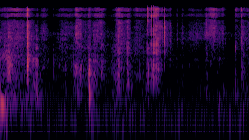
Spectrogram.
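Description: Faint rustling and light scuffs of a folded paper pocket being handled and pressed into shape.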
